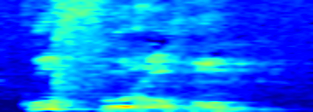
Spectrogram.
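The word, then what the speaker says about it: كُفْرُهُمْ: So when you combine these two, mudaf, mudaf ilayh, you don't pronounce one dhamma and becomes kufruhum.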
